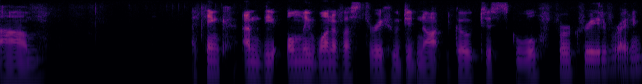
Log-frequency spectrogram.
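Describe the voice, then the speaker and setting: This speaker is soft-spoken, with long, frequent pauses. The pace is fairly slow. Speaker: writer and roleplayer, podcast presenter. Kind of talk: casual chat. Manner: quiet, soft-spoken. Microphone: too quiet at first; phone held close to mouth.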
